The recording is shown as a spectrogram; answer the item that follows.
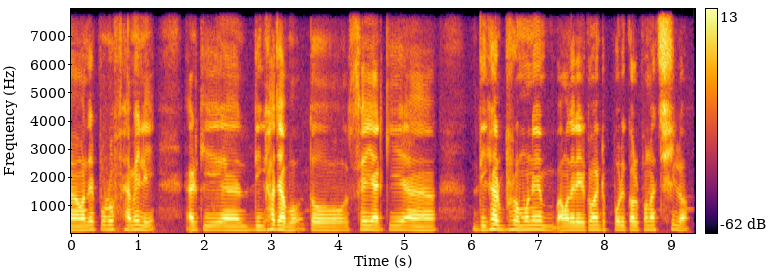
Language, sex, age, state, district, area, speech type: Bengali, male, 18-30, West Bengal, Murshidabad, urban, spontaneous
